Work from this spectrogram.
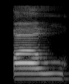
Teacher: qaf is heavy, and this waw is lean. So when you are attaching fatha with waw, you are making it soft.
